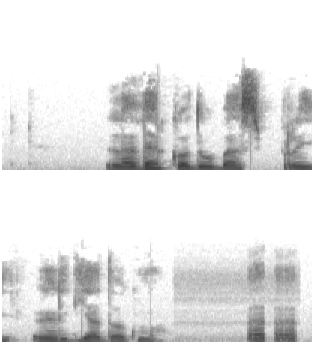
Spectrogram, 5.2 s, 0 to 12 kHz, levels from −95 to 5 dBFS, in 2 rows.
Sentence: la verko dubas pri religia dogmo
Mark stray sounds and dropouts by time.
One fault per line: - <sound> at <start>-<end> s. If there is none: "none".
- laugh at 4.6-5.0 s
